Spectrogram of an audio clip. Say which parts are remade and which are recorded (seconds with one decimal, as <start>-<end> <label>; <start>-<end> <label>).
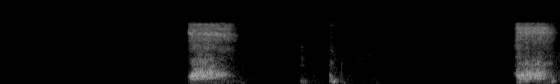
0.0-5.6 recorded

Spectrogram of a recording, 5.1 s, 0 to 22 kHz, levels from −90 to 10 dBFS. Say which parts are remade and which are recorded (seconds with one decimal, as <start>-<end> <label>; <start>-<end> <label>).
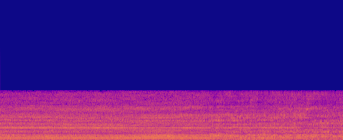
0.0-3.1 recorded; 3.1-5.1 remade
